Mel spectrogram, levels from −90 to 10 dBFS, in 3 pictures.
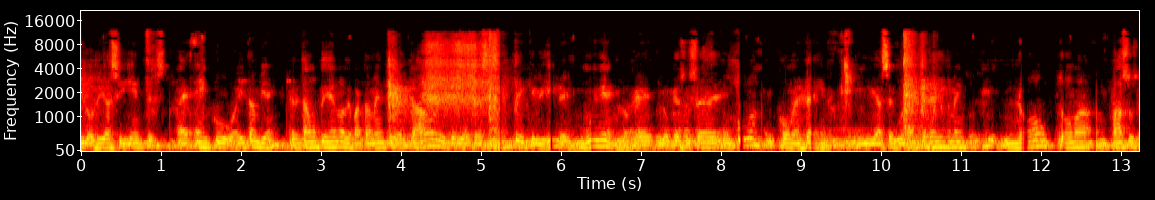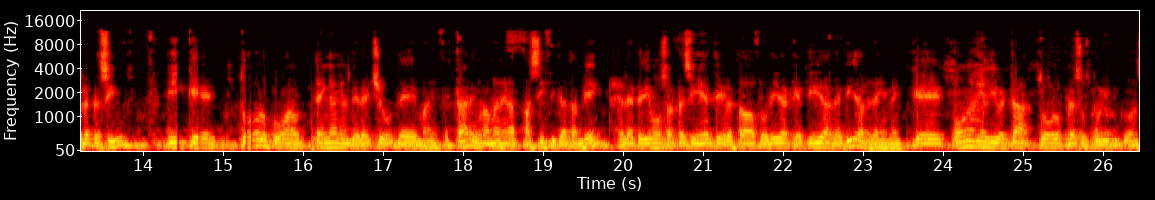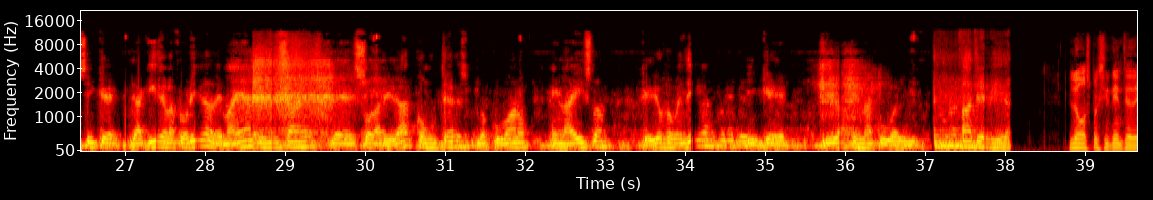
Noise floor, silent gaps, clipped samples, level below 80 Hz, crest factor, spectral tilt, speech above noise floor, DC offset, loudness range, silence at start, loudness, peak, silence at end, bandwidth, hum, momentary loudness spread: -70 dBFS; none; under 0.1%; -58 dBFS; 14 dB; -6 dB/octave; 48 dB; under 0.1%; 2 LU; 0 s; -24 LUFS; -10 dBFS; 0 s; 12.5 kHz; none; 4 LU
